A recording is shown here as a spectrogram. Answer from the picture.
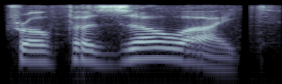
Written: trophozoite

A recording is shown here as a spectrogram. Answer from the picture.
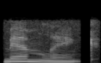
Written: Memlinc

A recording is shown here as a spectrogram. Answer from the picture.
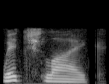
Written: witchlike

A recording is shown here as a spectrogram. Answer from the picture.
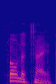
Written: phonotype

